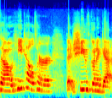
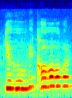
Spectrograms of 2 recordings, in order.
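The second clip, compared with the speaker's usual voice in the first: "Unicorn" stretched slowly, higher; dreamy, slow higher call of the word; drawn-out unicorn; 9 semitones higher, much slower than usual. Pretend.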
